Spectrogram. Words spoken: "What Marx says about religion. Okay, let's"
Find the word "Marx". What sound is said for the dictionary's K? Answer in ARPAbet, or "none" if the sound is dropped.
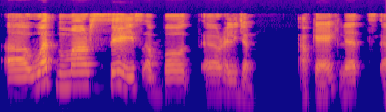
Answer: none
